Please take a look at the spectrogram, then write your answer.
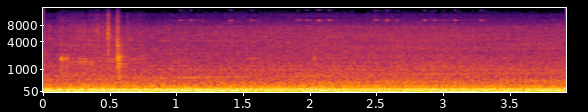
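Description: A car with a Buick Nailhead engine running at idle, a steady deep low rumble that stays close and constant throughout with no one talking over it.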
